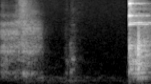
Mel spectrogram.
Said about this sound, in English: I need you to ring the bell.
